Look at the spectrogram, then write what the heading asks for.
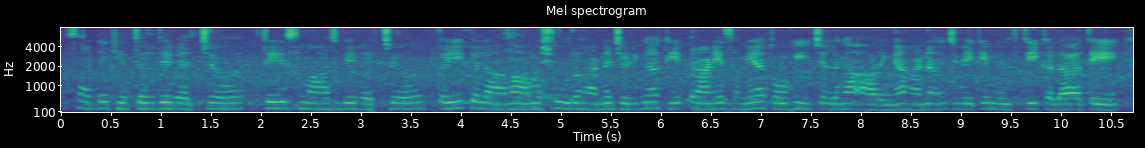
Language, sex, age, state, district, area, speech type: Punjabi, female, 18-30, Punjab, Muktsar, rural, spontaneous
